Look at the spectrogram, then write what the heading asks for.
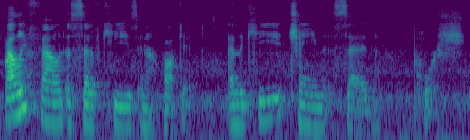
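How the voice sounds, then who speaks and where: A woman storyteller reading a novel aloud in expressive, dramatic narration with deliberate emphasis. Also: low-pitched, creaky, low-quality recording. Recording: faint background noise.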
